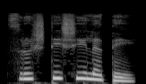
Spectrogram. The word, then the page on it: ಸೃಷ್ಟಿಶೀಲತೆ: Kannada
